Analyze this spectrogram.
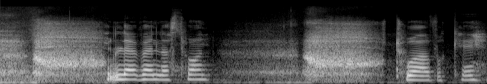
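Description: A young woman breathes out hard.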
